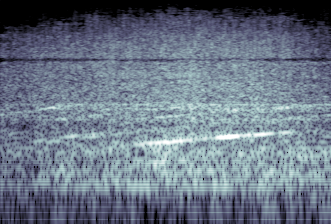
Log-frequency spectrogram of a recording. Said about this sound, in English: The train accelerates away from the station. You lean forward. You lean into it. It rattles along, and you ride it, shifting the muscles in your feet to adjust to the uneven swaying.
